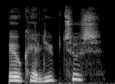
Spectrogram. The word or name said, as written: eukalyptus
